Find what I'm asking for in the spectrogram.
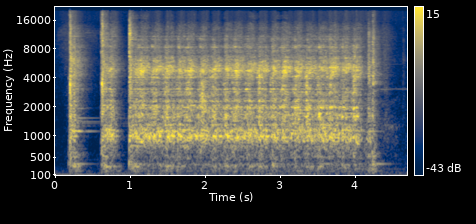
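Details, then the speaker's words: A freshly built VW/Porsche Type 4 flat-four on a test stand at first fire: two short starter bursts, then about three seconds of steady cranking that never catches, with no oil pressure yet. Cause: no power to the ignition. "Huh. That's what the problem was. What was our problem? We don't have any power going to the"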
